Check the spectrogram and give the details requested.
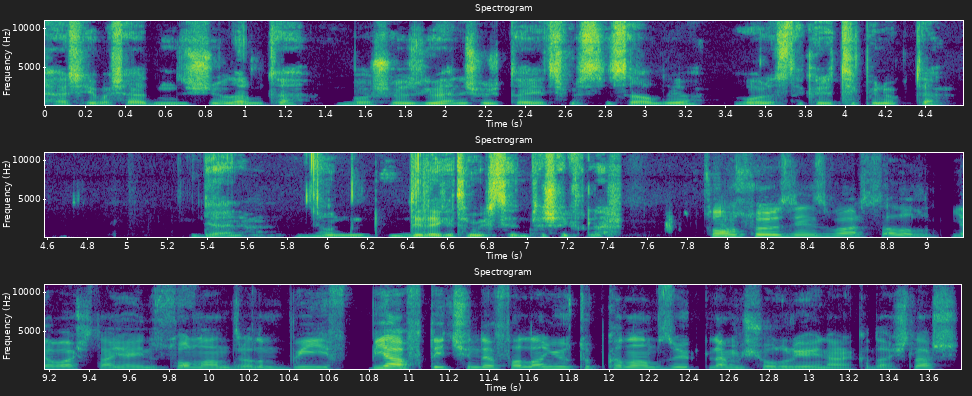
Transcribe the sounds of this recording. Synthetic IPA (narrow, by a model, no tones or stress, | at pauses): hæɾʃe̞jbaʃaɾd̪ɯːnɯd̪yʃynyjo̞lˠaɾbud̪aboʃø̞zɟyvænlʲit͡ʃʰo̞d͡ʒuklˠaɾje̞t̪ʰiʃme̞sinisaːlˠɯjooɾasɯd̪akʰɾit̪ʰic̚binok̚t̪ʰa | jaːnionud̪ilʲɛɟet̪ʰɾmɛcist̪ed̪imt̪ʰeʃɛcʰːyɾlʲæɾ̥ | so̞nsøld̪ʲenizvaɾsaalˠalˠɯmjavaʃt̪ʰanjajɯnɯso̞nlˠand̪ɯɾalˠɯmbbihaft̪ʰait͡ʃʰind̪ɛfalˠanjuːt̪ʰub̚kʰanalˠɯmɯzajycʲlʲænmiʃolˠuɾjajɯnaɾkʰad̪aʃlˠaɾ̥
